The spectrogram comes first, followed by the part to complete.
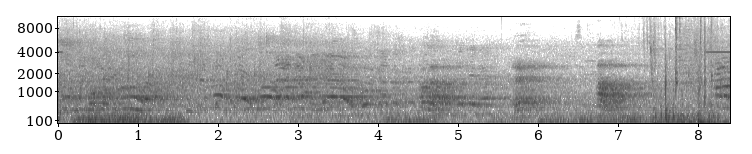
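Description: Distant voices calling out in a large sports hall, with light footwork on the fencing piste and a few sharp clicks near the end.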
